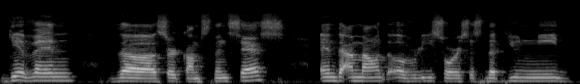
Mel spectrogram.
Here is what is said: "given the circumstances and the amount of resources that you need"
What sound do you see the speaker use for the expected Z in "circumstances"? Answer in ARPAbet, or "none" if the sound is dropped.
S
